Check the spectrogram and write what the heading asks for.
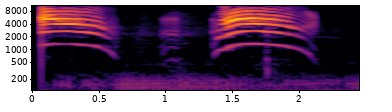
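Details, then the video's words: Newborn house kitten crying loudly, as it does at night: two shrill, high meows about a second apart, each bending up and then down, with a faint soft rumble between them. "котенок громко мяукает и кричит по ночам"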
